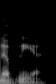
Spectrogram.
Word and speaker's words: eupnea: And then the letters EU at the start of a word combine to make a U sound, like in apnea, which means normal, unlabored breathing.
